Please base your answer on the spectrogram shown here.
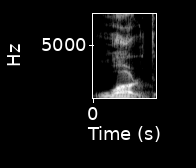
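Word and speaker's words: وَرْد: example is the word word which means flower wow ra dal you can see here that wow is pronounced as w the word is again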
